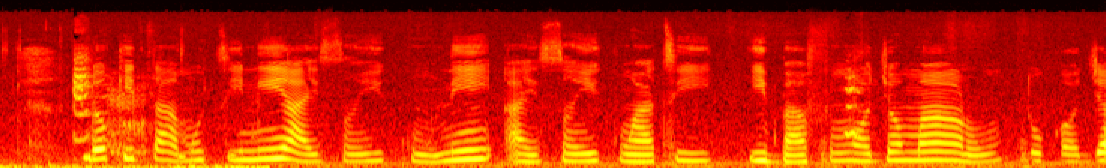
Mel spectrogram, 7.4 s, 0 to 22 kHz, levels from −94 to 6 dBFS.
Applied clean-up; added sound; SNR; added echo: none; Cat; 9 dB; none.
